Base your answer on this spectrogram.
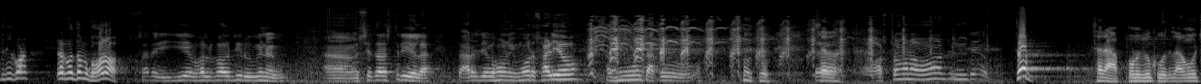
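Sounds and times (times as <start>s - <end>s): man chuckling and babbling: 5.8s - 9.8s.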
